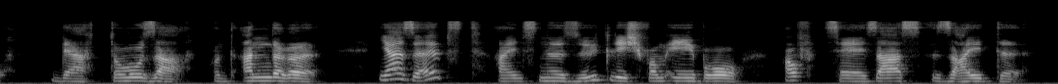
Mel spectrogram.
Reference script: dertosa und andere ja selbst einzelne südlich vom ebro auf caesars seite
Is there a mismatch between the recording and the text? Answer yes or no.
no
